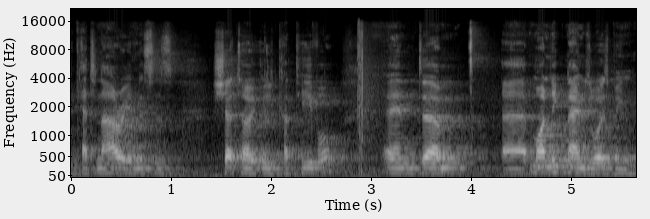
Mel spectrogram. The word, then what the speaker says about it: Il Cattivo: How do you say it properly? Il Cattivo. That's much, much better. Much better.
